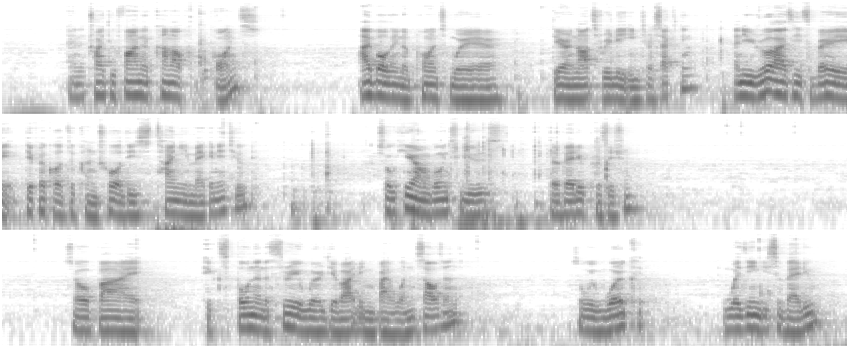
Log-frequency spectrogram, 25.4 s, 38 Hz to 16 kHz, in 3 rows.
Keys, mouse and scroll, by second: 2.6-7.7 middle drag, 7.7-10.7 shift+drag, 11.1-11.6 middle drag, 11.6 ctrl+a, 16.5-21.2 drag, 21.7-24.7 drag, 24.9-25.3 middle drag.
